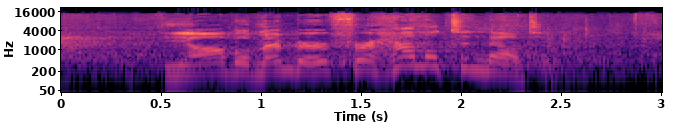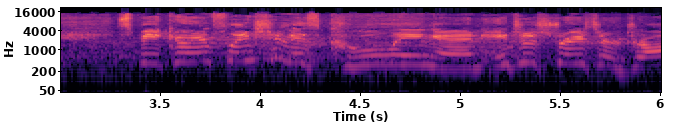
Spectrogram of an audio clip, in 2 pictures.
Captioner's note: some Applause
